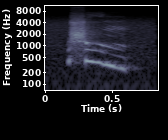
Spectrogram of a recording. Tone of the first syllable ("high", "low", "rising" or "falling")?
falling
